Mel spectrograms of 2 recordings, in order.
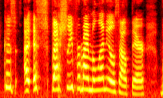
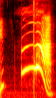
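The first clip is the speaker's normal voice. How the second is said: loud, much higher smacking kiss; air kiss; 8 dB louder than usual. Real, not acted. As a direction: blow a big kiss at the viewer. Blowing a kiss to chat.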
